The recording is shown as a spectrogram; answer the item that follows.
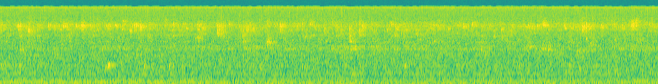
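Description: Near silence: a low steady hum with a few faint light ticks from multimeter probe tips touching the circuit board. The meter reads open circuit and gives no continuity beep.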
